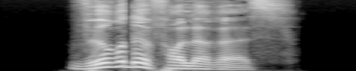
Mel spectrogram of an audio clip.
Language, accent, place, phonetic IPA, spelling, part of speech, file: German, Germany, Berlin, [ˈvʏʁdəfɔləʁəs], würdevolleres, adjective, De-würdevolleres.ogg
- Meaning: strong/mixed nominative/accusative neuter singular comparative degree of würdevoll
